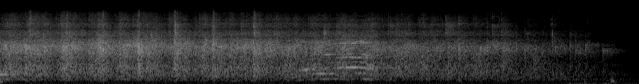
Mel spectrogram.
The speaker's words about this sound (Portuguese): Você pode aplaudir o nome do Senhor? Aleluia!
